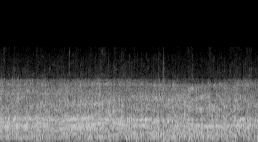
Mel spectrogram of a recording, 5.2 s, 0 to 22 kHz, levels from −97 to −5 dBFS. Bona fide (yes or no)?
no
